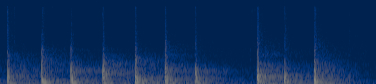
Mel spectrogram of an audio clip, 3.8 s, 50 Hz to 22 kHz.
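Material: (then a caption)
Sheet steel. Ten knocks on a car door's sheet metal fitted with a deadening mat and a layer of Noiseflex foam give short, dull thuds centered in the low mids around 400 Hz. Each knock dies away within a fraction of a second with almost no high-frequency content. The door sounds well damped, a little better than before the foam, and nothing rattles.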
